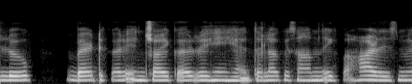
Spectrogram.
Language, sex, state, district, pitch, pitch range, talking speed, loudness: Hindi, female, Madhya Pradesh, Bhopal, 195 Hz, 190-200 Hz, 175 wpm, -16 LUFS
